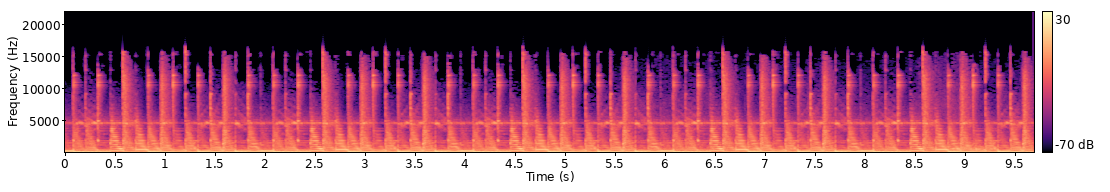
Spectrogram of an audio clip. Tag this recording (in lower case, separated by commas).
music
